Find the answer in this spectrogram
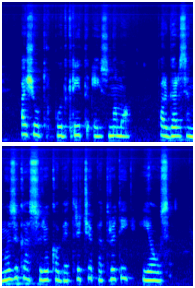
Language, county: Lithuanian, Šiauliai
